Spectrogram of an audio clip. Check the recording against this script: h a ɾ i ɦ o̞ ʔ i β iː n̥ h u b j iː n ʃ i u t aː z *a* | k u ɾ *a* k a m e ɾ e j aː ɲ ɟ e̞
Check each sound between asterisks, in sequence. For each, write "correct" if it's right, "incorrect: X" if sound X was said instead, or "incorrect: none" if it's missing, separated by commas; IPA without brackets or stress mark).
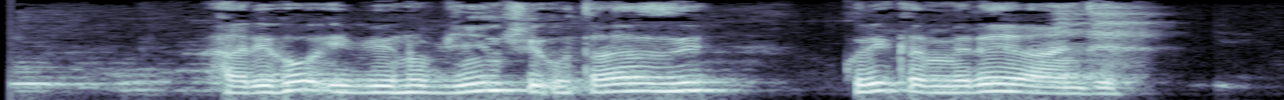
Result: incorrect: i, incorrect: i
